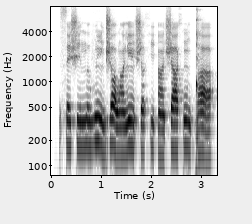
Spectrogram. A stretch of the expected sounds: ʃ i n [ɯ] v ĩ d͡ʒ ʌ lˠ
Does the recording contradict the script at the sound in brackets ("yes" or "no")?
no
